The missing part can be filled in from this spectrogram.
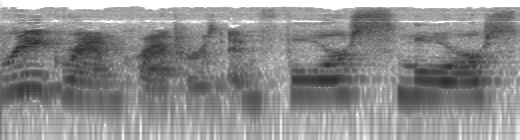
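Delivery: plain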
